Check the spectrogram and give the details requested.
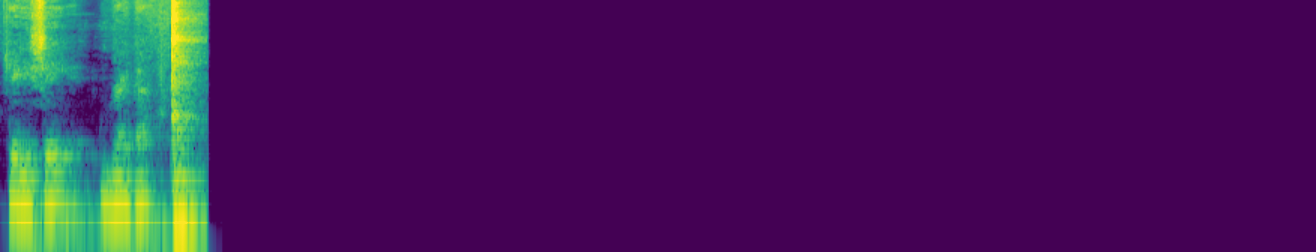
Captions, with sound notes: We'll be right back. (gavel thuds)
